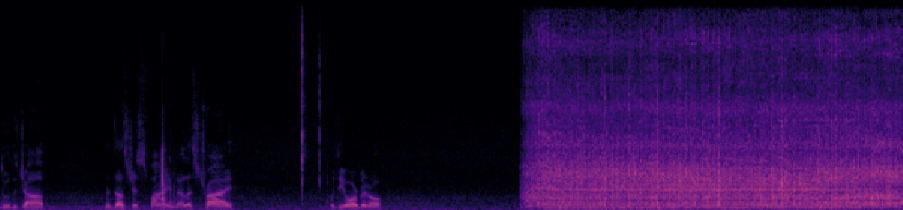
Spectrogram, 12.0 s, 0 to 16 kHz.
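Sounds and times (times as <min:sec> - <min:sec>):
jigsaw sawing wood: 0:07.0 - 0:12.0.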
